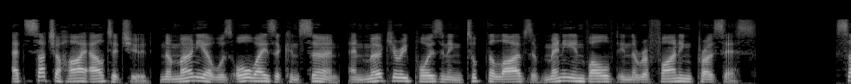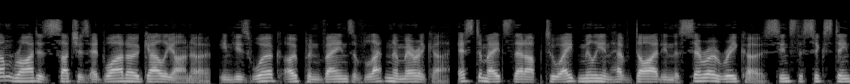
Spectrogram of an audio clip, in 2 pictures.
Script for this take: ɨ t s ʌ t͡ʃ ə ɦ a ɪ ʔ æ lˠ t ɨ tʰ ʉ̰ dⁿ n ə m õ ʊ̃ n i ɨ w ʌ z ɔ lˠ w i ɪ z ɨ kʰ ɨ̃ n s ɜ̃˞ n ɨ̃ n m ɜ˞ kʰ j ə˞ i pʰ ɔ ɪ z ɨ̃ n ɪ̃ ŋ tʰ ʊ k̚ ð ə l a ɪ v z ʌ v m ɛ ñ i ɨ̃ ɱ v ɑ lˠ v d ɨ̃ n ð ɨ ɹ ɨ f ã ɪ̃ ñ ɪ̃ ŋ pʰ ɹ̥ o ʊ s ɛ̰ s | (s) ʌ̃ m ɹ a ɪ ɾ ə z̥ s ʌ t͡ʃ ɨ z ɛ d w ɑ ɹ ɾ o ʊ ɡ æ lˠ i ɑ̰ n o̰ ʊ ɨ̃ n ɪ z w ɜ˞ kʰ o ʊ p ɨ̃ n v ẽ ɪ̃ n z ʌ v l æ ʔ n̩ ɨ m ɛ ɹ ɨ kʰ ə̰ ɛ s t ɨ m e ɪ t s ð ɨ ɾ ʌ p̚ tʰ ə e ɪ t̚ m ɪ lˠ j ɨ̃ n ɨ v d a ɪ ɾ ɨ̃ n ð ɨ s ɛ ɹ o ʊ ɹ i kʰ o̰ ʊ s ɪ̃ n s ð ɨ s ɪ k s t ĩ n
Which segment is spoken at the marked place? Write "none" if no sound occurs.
s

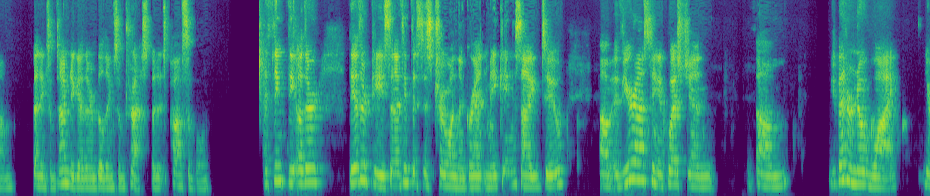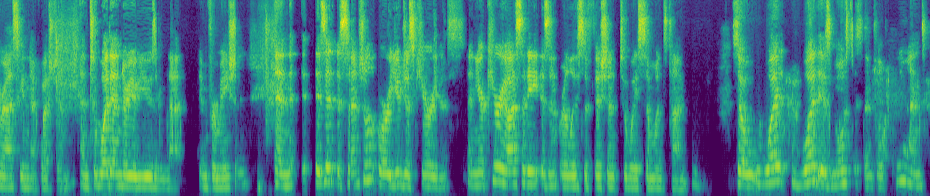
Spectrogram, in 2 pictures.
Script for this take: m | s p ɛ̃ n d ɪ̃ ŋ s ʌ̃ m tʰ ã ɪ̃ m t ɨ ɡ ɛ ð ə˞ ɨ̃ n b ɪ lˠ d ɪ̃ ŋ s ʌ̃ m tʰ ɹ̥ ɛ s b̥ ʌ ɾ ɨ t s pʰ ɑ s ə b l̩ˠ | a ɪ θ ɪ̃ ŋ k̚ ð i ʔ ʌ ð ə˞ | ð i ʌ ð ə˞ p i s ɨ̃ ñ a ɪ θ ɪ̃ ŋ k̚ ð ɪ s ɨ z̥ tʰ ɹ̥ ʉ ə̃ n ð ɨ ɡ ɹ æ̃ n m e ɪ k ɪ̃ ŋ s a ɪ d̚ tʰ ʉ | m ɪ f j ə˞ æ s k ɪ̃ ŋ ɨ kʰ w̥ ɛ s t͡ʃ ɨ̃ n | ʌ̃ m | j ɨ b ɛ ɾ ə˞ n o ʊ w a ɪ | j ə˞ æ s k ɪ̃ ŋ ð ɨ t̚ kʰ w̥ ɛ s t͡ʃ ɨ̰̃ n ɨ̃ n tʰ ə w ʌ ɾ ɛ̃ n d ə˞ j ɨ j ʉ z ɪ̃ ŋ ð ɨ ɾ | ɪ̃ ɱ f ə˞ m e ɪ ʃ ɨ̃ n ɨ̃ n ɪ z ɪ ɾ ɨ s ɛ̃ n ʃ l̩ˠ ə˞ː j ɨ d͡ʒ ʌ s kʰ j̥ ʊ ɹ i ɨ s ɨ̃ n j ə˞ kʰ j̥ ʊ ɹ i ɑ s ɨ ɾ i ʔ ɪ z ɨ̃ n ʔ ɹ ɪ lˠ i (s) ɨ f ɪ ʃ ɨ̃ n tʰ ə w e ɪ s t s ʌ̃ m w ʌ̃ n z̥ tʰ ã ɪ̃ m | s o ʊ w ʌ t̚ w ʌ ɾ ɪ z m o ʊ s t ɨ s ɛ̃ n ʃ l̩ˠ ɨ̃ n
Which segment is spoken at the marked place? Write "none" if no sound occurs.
s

